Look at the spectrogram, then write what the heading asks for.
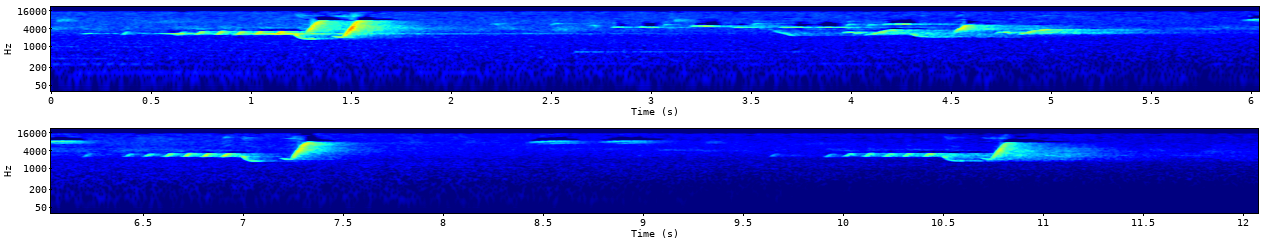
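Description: Forest birds calling. One bird repeats the same phrase three times, each a quick run of short notes followed by a sharp sweep up and back down, and between the first two there are other short higher notes. The last of some soft music fades out in the first couple of seconds.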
